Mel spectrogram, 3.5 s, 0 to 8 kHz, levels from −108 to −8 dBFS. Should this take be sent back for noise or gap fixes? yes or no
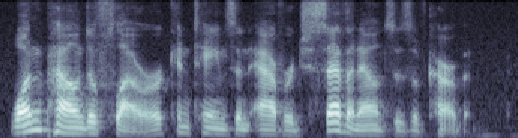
no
